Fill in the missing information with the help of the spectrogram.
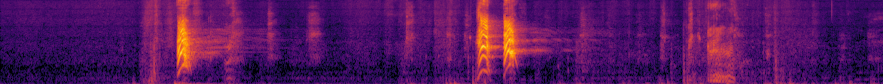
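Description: Pomeranian puppy barking in short, sharp barks: one about two seconds in, two in quick succession near the middle, then a lower, rougher growly bark. Faint rustling of bedding between the barks.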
